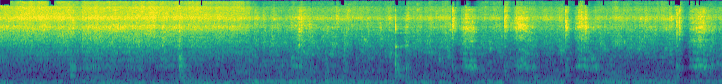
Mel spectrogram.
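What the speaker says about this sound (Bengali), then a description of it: "সেই ভাজা আলু বেগুনটাকে দিয়ে একটু কষিয়ে নেব" Shrimp with fried potato and eggplant stir-fried in spices in a pan, a loud continuous sizzle with scraping stirring strokes that turn into intermittent spatula knocks, close up and without talk.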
